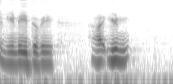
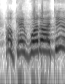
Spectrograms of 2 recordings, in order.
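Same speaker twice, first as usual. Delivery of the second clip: anxious; 9 semitones higher, 19 dB louder, faster than usual. Retold or imitated. Driver asks, raised voice.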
